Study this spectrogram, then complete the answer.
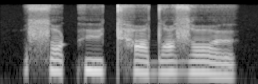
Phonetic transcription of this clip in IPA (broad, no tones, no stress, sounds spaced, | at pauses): sˤ œ k y tʰ a dˤ ɛ zˤ œ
